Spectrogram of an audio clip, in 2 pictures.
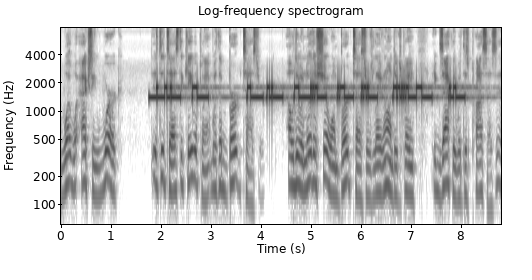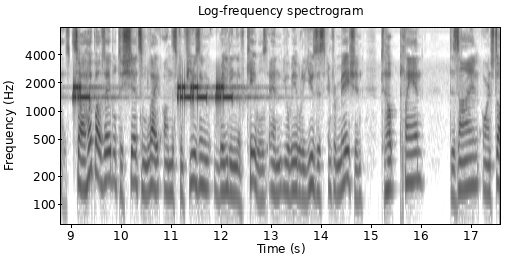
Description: TTY/TDD text telephone tones (45.45 baud Baudot), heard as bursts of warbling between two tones, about 400 Hz shift, 1600 Hz centre, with room echo and speech in English. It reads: COMPOSED STUDIES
